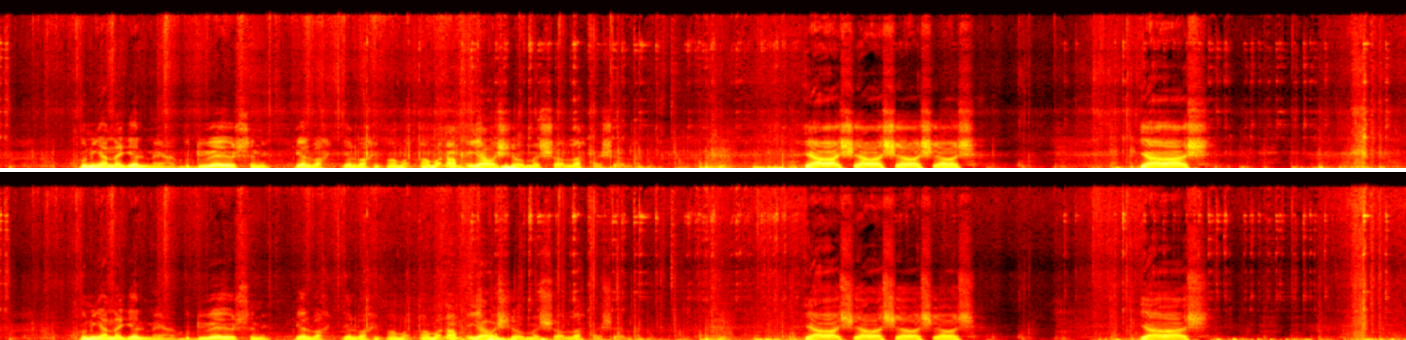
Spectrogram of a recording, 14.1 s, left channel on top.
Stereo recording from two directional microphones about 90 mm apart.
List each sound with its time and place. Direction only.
0.8 s speech: 25° right (ahead or behind)
2.0 s speech: 40° right (ahead or behind)
5.3 s speech: 20° right (ahead or behind)
8.0 s speech: 5° right (ahead or behind)
11.3 s speech: centre (ahead or behind)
